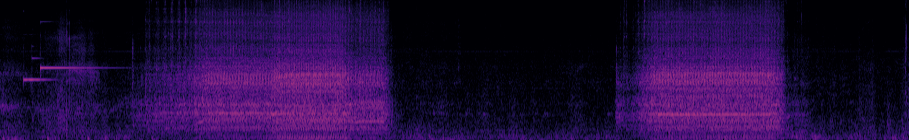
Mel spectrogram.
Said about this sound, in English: Put it back down and just start stitching from the end.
